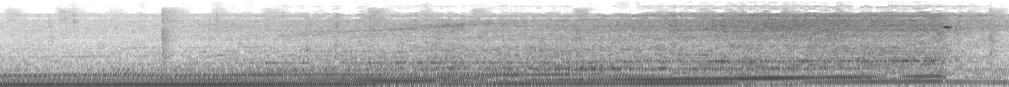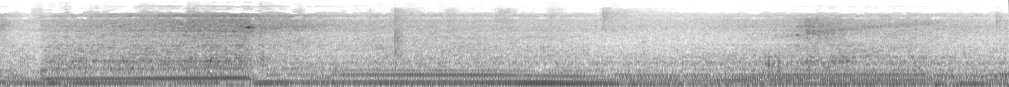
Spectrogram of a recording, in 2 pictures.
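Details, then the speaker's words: Turbo Miata driving with flex pipe ripped out right off the downpipe, before repair: loud, coarse, tractor-like drone rising and falling through the gears; exhaust leak at torn flex pipe. "Got the part. Listen to this tractor."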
